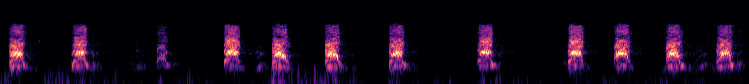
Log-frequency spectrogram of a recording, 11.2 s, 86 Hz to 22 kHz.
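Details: A 66-pound male American Pit Bull Terrier on a chain gives loud, deep barks, repeated irregularly about once a second.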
